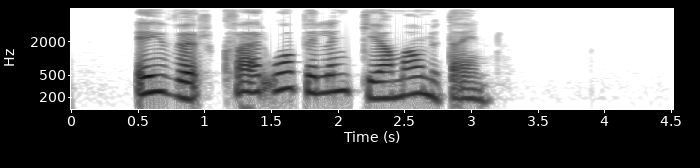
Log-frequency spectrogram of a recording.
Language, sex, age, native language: Icelandic, female, 20-29, Icelandic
